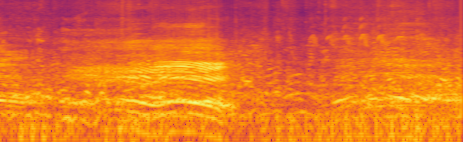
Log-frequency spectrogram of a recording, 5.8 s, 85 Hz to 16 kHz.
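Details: Sahiwal bull calves at Ambari cattle market, Parbatipur, Dinajpur, on 30 March: a single drawn-out moo lasting about a second, wavering slightly in pitch, over constant crowd chatter and bargaining voices.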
